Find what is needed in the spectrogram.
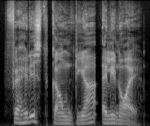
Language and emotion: Urdu, neutral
